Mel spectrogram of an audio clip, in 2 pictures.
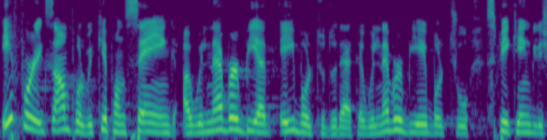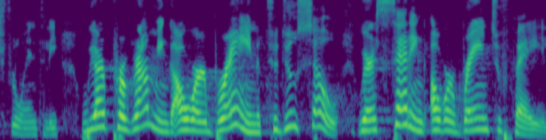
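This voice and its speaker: A woman at medium pitch speaks in an Italian accent at a moderate pace, with very wide pitch swings and hardly any pauses. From Italy. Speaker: panel moderator, English language educator. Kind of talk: conference panel introduction.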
